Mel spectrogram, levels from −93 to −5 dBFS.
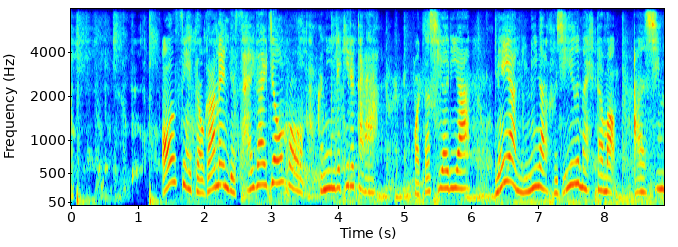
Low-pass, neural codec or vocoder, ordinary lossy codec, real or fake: none; codec, 16 kHz, 4 kbps, X-Codec, HuBERT features, trained on LibriSpeech; none; fake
